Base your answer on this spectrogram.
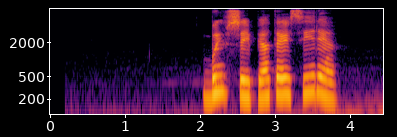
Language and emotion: Russian, positive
